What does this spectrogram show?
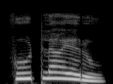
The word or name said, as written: ಫುಟ್‍ಲಾಯರಿ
